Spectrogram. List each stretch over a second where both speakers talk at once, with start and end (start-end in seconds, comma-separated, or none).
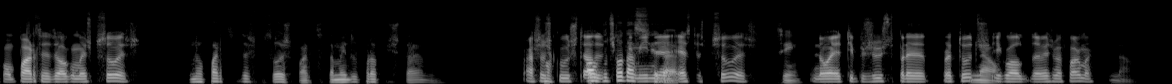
5.5-6.8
